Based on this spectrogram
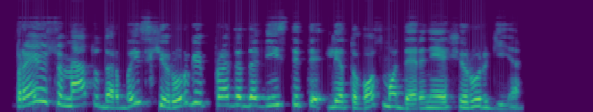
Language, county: Lithuanian, Šiauliai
